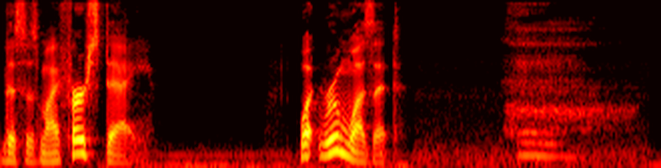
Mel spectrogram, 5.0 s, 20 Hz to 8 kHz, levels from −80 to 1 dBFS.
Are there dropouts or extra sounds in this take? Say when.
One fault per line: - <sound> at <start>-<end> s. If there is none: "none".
- sigh at 3.7-4.8 s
